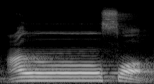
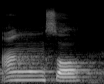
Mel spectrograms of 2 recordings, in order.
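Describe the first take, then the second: First: The n is nasalized and blurred into the s. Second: The n is pronounced as a clear ng sound. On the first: The speaker calls it right. "menyamarkan nunnya" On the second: The speaker calls it wrong. "Jadi bukan angso"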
